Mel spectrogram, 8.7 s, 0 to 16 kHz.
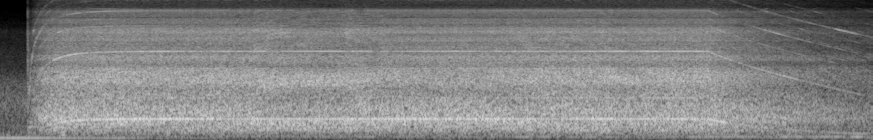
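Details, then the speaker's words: Very old Shark NV22 upright vacuum, brush roll full of hair but spinning, switched to position 1: motor spins up to a steady, clean high whine with rushing air and winds down smoothly; sounds fine, maybe a leak elsewhere. "Put it on position 1 here. And here we go. Well, gee, that sounds fine."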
